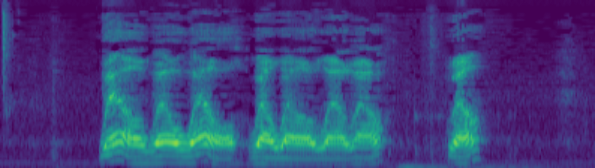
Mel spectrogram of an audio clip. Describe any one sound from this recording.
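A young man sings loudly, close to the microphone.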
